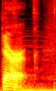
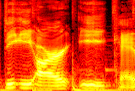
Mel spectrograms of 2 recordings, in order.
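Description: First: The second vowel sounds like 'uh'. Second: The second vowel sounds like 'eh'. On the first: It imitates a Philadelphia accent. "It's like a D-E-R-U-K" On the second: It is the standard way to say the name. "it's D-E-R-E-K"

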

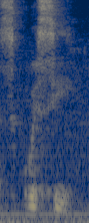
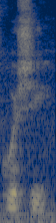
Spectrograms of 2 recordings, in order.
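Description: First: The middle consonant is a plain 's' sound. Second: The middle consonant is an 'sh' sound. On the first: The speaker calls it wrong. "Not squishy" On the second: The speaker calls it right. "You forgot the H. It's squishy"

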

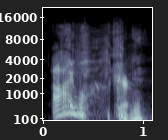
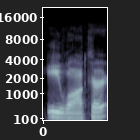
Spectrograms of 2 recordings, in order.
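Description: First: The first syllable sounds like 'eye'. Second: The first syllable sounds like 'ee'. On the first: "E-Y-E. Which is I" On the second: "it is pronounced Ewoker, and they put it in a thing pronounced E"

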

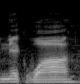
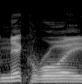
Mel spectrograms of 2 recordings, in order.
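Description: First: The surname is said like 'wah', with no r. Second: The surname is said like 'roy', rhyming with boy. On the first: "that's why I said it two different ways" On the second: "that's why I said it two different ways"

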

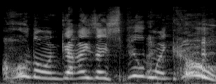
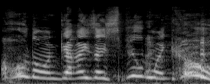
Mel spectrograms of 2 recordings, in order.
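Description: First: It is said with exaggerated, dramatic distress. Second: It is said with exaggerated, dramatic distress.

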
